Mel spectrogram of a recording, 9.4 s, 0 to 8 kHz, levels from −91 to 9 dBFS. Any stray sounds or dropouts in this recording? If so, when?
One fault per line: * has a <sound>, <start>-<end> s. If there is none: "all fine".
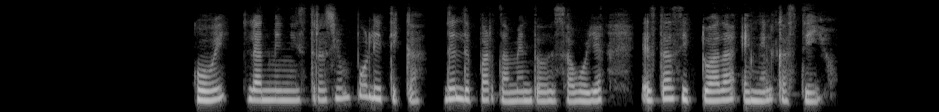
all fine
